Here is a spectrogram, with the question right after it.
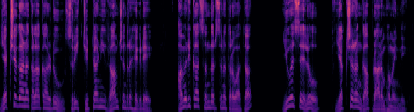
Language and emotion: Telugu, neutral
